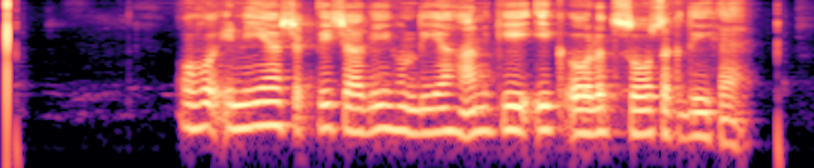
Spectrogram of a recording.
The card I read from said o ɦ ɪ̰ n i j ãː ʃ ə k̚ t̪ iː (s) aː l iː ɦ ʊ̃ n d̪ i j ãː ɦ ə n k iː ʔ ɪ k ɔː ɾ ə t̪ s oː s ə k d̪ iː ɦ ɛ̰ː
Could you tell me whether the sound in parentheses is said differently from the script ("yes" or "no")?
yes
